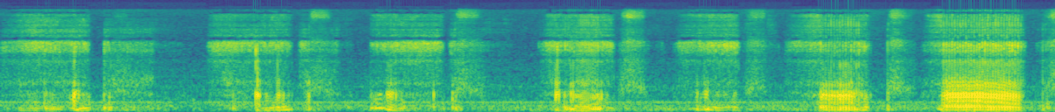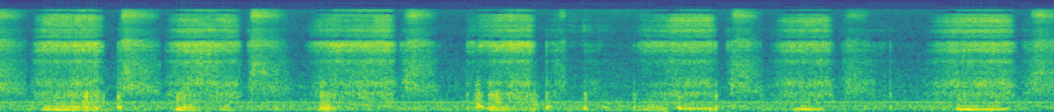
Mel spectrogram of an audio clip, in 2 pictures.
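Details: Sleeping English bulldog puppy called Chunck, breathing noisily with irregular wheezy, snuffling snores roughly once a second, some longer rasping breaths and brief whistling wheezes in between.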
